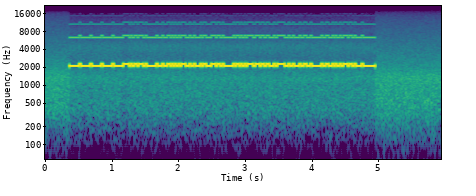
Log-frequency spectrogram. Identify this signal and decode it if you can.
RTTY (45.45 baud, 170 Hz shift), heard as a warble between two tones, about 2200 Hz centre. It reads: QRZ? DE CT2WF K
